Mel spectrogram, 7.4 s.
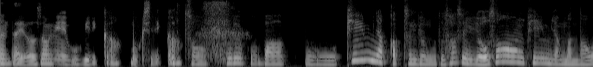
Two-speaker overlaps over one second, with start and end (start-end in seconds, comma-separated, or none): none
